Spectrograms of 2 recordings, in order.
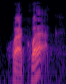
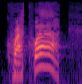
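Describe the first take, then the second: First: It is said at normal, softer volume. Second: It is said more loudly.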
